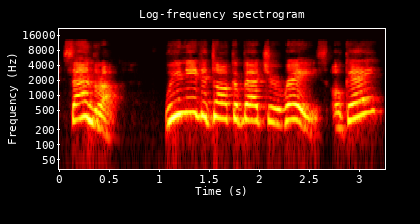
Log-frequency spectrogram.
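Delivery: high, loud, breezy boss voice; boss in the hallway. Retold or imitated. Boss calling into her doorway about her raise. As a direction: toss it off casually while walking past.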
